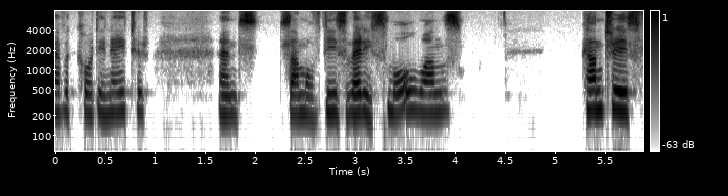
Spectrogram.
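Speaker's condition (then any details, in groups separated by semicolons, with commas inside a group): No condition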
